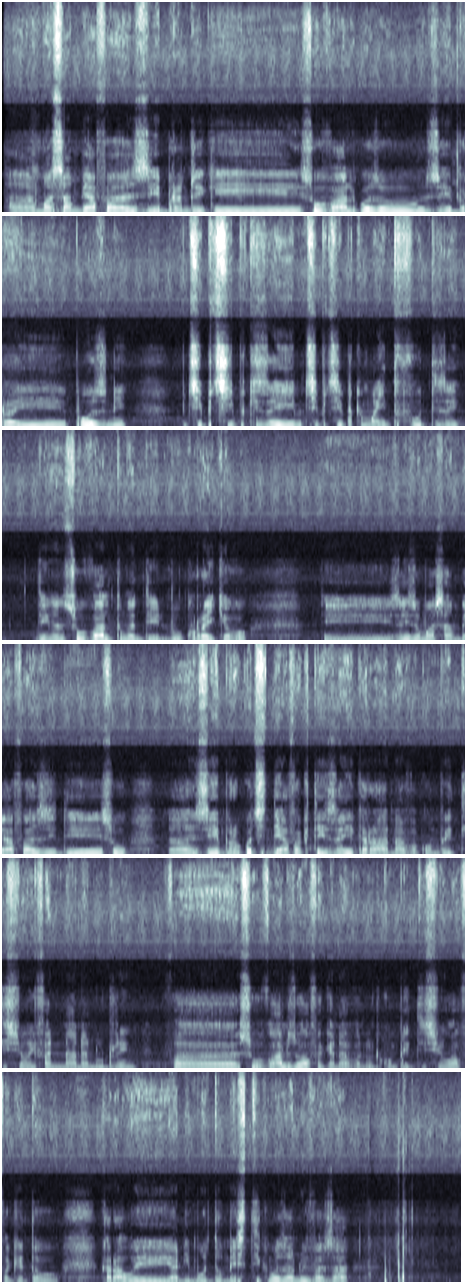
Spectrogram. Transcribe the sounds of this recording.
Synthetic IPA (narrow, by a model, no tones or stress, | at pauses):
amasambiafəzebɾəɳɖ͡ʐeki | sovalikozowzebɾəipozini | mit͡sipi̥t͡sipi̥kʲizajmit͡sipi̥t͡sipi̥kʲimajnt̪i̥fut̪izaj | d̪̥eŋanisovalit̪uŋɡəd̪elukurajkʲavow | d̪̥ezajzawmasambafazid̪eso | zebɾəkot͡sid̪eafaki̥t̪ezajkaɾaːnavəkɔ̃pet̪isjɔ̃ifaninanənulureɲə | fasovaluzowafak̬ʲanavanulukɔ̃pet̪isjɔ̃afakʲat̪awkaɾaweanimod̪omest̪ikʲimazanivaza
